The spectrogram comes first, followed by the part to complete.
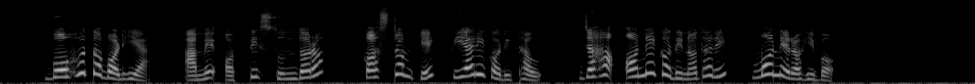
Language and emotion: Odia, surprised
